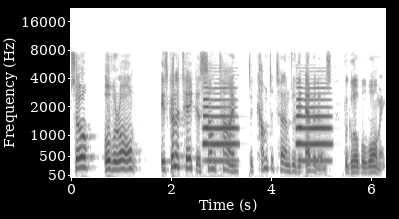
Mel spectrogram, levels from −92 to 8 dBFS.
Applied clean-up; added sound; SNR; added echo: classical method spectral subtraction.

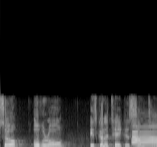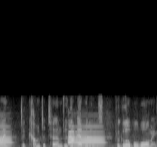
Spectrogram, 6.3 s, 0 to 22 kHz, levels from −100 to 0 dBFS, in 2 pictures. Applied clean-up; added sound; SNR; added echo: none; Wind instrument, woodwind instrument; -2 dB; none.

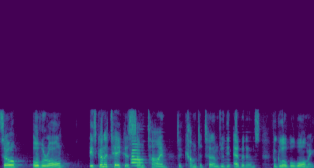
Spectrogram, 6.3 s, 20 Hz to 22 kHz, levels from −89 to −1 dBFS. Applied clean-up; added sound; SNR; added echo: neural mask model DeepFilterNet 3.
